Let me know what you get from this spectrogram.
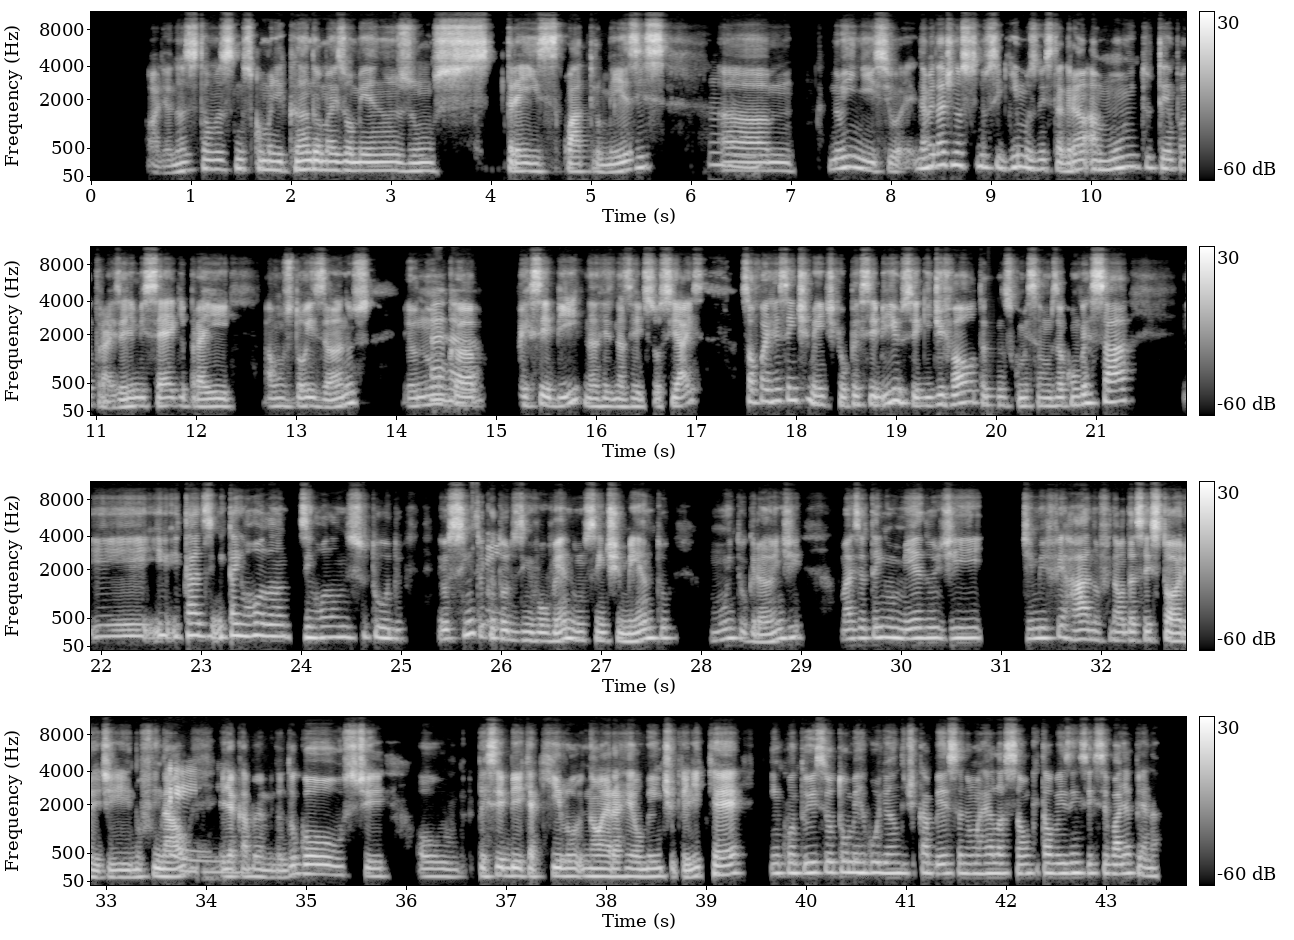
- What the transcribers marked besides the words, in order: unintelligible speech; in English: "ghost"
- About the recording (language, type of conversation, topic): Portuguese, advice, Como você lida com a falta de proximidade em um relacionamento à distância?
